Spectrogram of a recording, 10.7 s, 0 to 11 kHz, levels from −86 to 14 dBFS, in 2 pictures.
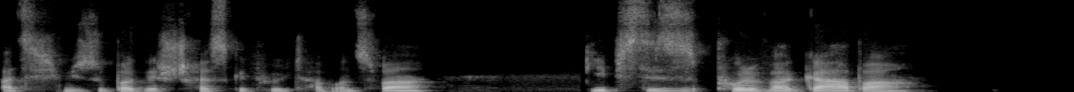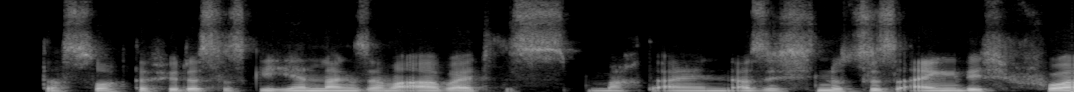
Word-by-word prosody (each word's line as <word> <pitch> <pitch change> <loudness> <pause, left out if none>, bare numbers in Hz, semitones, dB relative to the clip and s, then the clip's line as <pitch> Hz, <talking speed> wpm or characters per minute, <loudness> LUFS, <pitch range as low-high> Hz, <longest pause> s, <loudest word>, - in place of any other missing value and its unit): als 110 0 -3
ich - - -11
mich 110 -1 -6
super 110 - 0
gestresst 105 -2 -4
gefühlt - - -8
habe, - - -7
und 95 +1 -4
zwar 110 +1 +2 0.7
gibt's - - -2
dieses 110 -2 -4
Pulver 115 -4 +2
GABA, 100 -2 +4 0.9
das 110 +1 -5
sorgt 120 0 -2
dafür, 120 0 0
dass 110 -1 +1
das 110 -1 -9
Gehirn 110 +1 +2
langsamer 110 -2 +3
arbeitet. 100 -2 +3
Das - - -8
macht 110 +1 -7
einen 105 0 -2
also, 110 +2 -1
ich 110 -1 -5
nutze 135 +1 +1
es 130 - -1
eigentlich 120 +1 +1
vor 120 -1 +5
110 Hz, 170 wpm, -23 LUFS, 105-115 Hz, 0.9 s, vor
